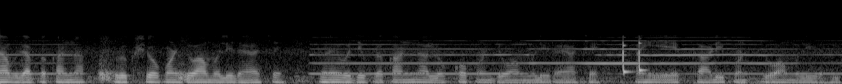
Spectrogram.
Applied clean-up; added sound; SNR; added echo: none; Wind instrument, woodwind instrument; 8 dB; none.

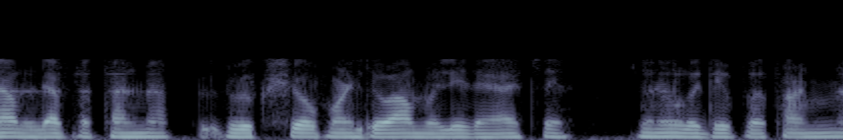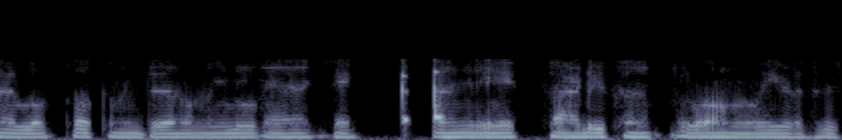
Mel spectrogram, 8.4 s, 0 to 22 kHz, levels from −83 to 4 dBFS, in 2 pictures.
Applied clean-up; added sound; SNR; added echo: neural diffusion model UNIVERSE++.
